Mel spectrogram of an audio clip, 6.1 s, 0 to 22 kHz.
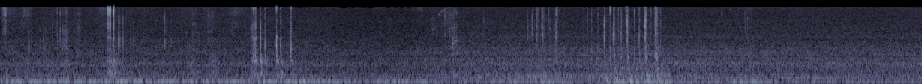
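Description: A few faint clicks and taps from hands pushing black shifter knobs onto a Porsche 911's gear lever and a small floor lever, with a steady low hum underneath.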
